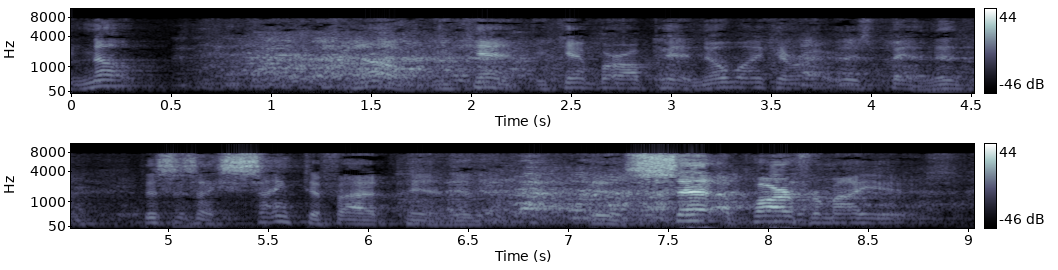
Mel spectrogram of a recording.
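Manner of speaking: hammed-up possessive refusal through laughter; mock refusal, laughing. Preacher telling churchgoers nobody borrows his sanctified pen, laughing mock-stern.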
